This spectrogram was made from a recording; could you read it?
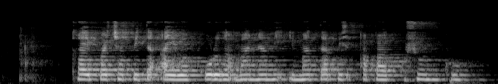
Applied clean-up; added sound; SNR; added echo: none; none; none; reverberation time 0.7 s.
